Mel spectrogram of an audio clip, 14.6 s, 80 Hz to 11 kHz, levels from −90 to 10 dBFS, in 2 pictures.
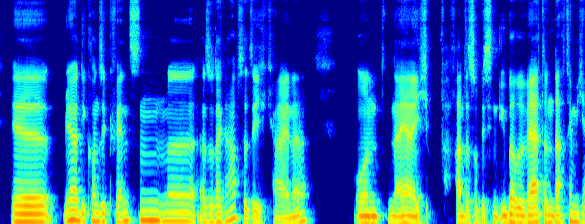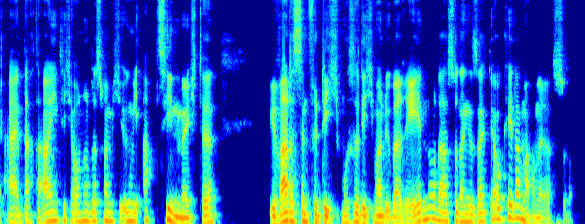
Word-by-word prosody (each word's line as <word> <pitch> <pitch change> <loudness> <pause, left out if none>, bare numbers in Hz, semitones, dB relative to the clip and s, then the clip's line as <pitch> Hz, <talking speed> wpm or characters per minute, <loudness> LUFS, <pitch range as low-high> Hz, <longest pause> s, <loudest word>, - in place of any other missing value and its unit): äh, 115 0 +6 0.2
ja, 145 +2 +4
die 120 -4 -1
Konsequenzen, 125 +2 0
äh, 125 -2 -1
also 115 0 -4
da 115 0 -1
gab's 160 +8 -3
tatsächlich 85 -4 -5
keine. 90 +10 -3 0.5
Und, 100 0 +1
na 100 -1 0
ja, 105 -1 +3
ich 95 -1 -5
fa - - -24
fand 105 -1 -1
das 100 - -3
so 100 - -6
'n - - -11
bisschen 100 - -5
überbewertet 110 +1 +2
und 105 - +1
dachte 105 +3 -2
mich 115 -1 -3
ei 110 -1 -2
dachte 110 0 -6
eigentlich 130 +3 0
auch 125 0 -1
noch, 130 0 0
dass 130 +1 -3
man 130 -1 +1
mich 125 - -7
irgendwie 130 0 -1
abziehen 145 -3 +1
möchte. 105 +6 0 0.6
Wie 100 -1 +1
war 120 - +8
das 125 -1 +2
denn 120 -4 +2
für 115 -2 +1
dich? 95 -1 0
Musste 105 +3 0
dich 105 0 0
man 100 -2 +2
überreden 90 - +1
oder 150 -6 +1
hast 125 +1 -3
du 125 - +3
dann 120 -1 +1
gesagt: 120 +3 -1
„Ja, - - 0
okay, 155 +4 +1
dann 175 -1 +2
machen 95 -11 -1
wir 85 - -3
das 85 +1 -12
so?“ - - -16
115 Hz, 235 wpm, -21 LUFS, 100-125 Hz, 0.6 s, war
